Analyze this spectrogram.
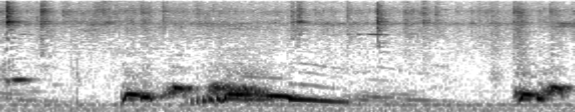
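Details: Lure call of a collared dove to provoke other doves to answer: a sharp rising onset swells into a long, slowly falling, purring coo, then a second phrase starts after a pause.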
